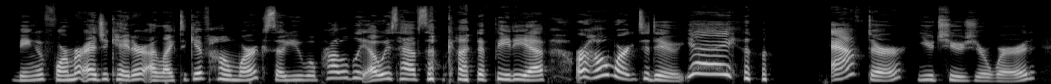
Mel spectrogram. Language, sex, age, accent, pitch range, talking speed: English, female, 30-49, American, 195-255 Hz, 165 wpm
